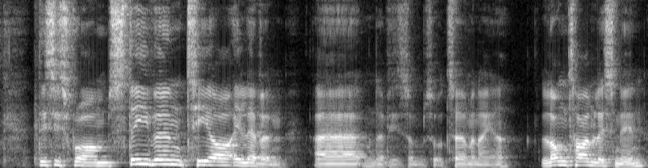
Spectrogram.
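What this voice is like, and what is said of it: Usual voice. Nothing is said of it.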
